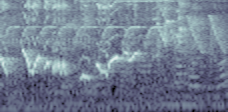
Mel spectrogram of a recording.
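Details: White-rumped shama song: fluid, looping whistled phrases rising and falling in quick succession, ending in fainter high sweeping notes.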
